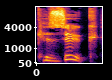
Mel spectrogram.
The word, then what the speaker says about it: Kashyyyk: And it features the original Star Wars cast and Han and Chewie trying to get home to Kashyyyk, which is here pronounced Kazook,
